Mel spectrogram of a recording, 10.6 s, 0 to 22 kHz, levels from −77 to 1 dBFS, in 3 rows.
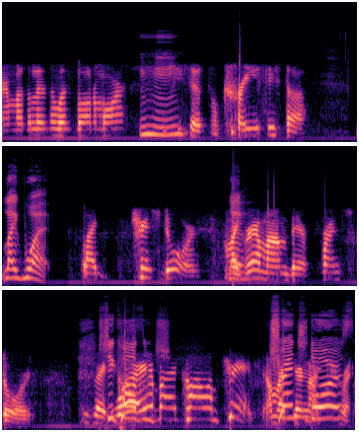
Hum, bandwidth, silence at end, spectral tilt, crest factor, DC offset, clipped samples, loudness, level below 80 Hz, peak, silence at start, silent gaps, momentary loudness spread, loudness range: none; 18.5 kHz; 0.05 s; -3 dB/octave; 16 dB; under 0.1%; under 0.1%; -15 LUFS; -54 dBFS; 0 dBFS; 0 s; none; 11 LU; 6 LU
